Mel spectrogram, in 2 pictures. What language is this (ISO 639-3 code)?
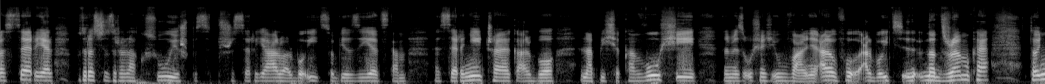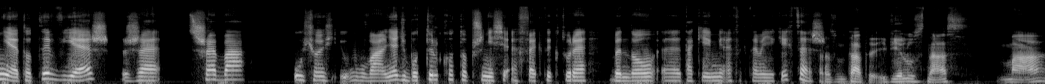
pol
